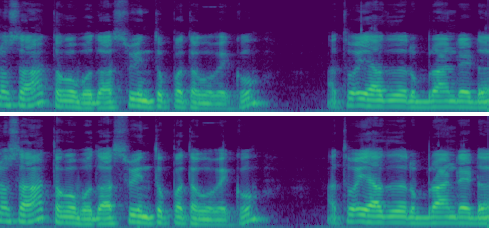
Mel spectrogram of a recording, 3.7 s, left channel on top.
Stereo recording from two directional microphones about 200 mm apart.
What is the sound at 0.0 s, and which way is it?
Speech, 15° right (ahead or behind).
